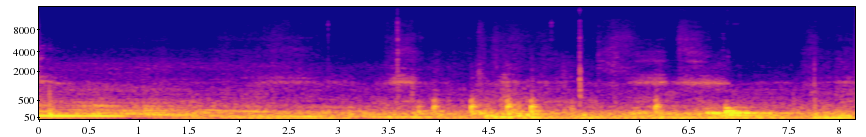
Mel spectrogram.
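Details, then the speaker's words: 2011 Ford Mustang rolling slowly in and out of the shop: scattered dull clunks from the front over a low idle rumble, louder when the front is shaken; front struts suspected, sway bar end links also bad. "You can hear that clunking up there. Sounds like it's coming from the front, and when I shake the front, you can really hear it up there."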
